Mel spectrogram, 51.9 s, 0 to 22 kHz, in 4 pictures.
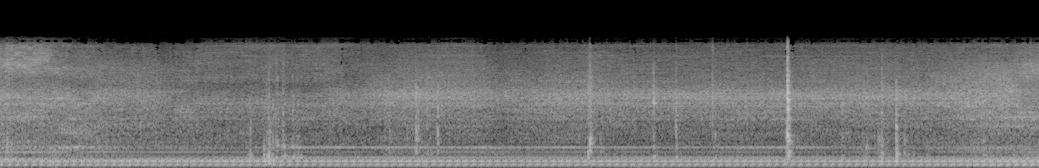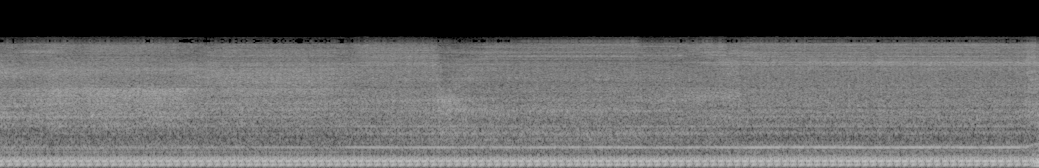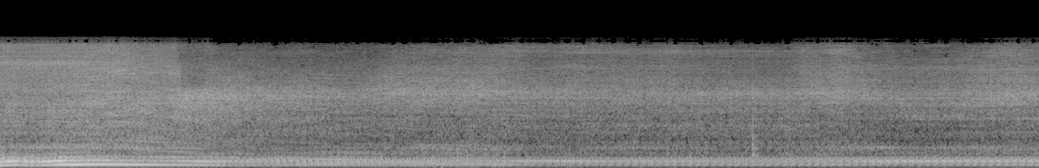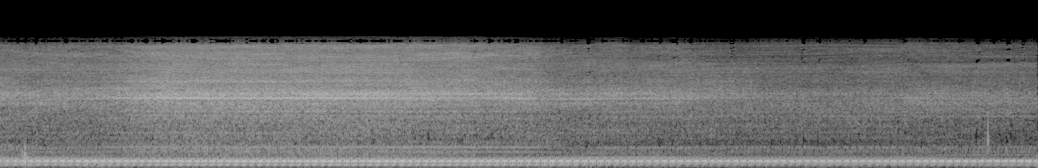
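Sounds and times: car engine idling and revving: 0.0s - 51.9s.

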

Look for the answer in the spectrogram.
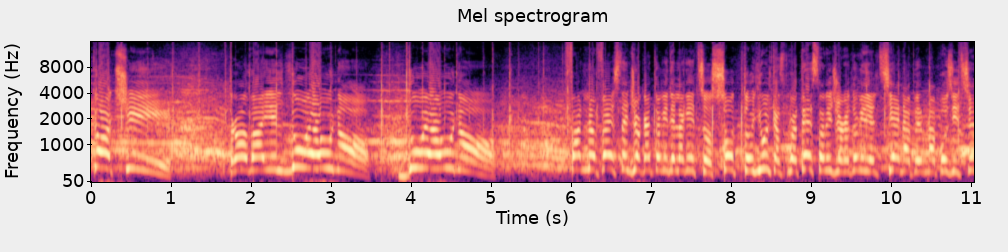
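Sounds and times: man shouting long cries: 0.0s - 1.0s, 1.8s - 5.0s
crowd cheering: 0.0s - 11.0s.

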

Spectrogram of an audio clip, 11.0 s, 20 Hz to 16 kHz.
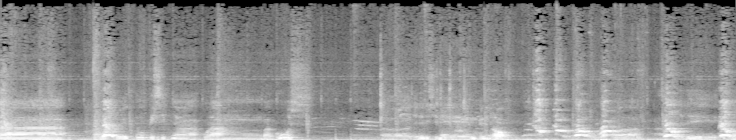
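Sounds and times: dog whining: 7.8s - 9.4s.

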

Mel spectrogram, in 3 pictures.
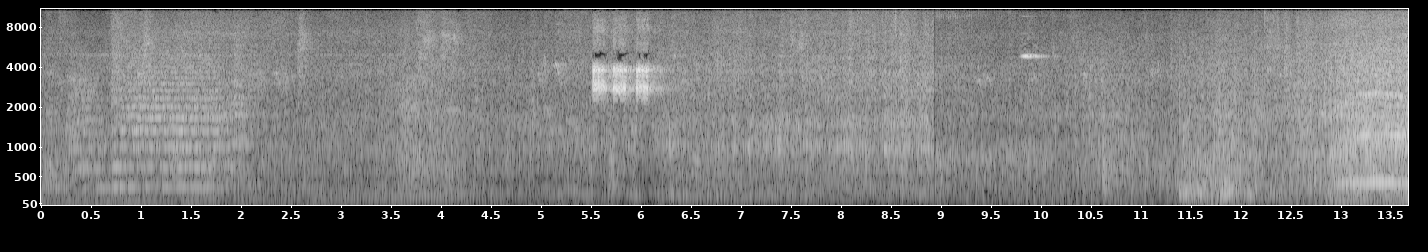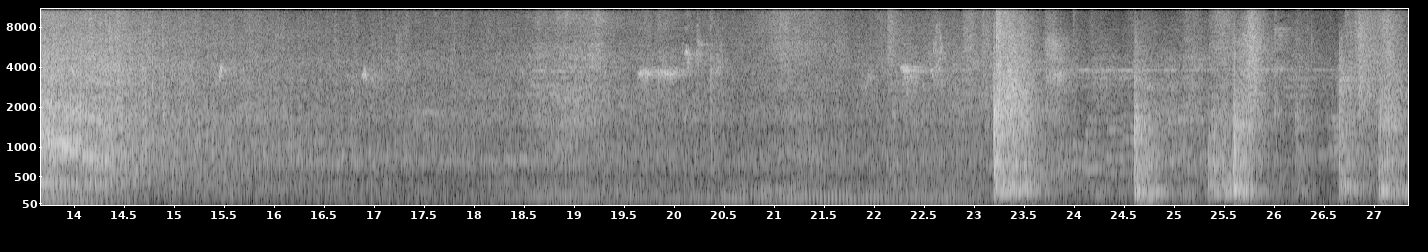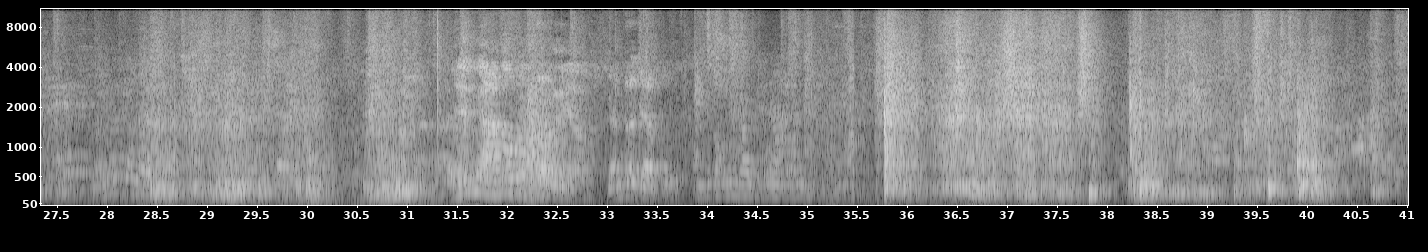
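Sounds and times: vehicle passing: 0.0s - 23.2s
car horn toots: 5.5s - 6.3s.

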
